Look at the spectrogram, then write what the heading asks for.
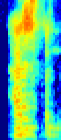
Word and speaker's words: husband: Sebetulnya D-nya itu juga dibunyikan, bukan husband gini tapi husband.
